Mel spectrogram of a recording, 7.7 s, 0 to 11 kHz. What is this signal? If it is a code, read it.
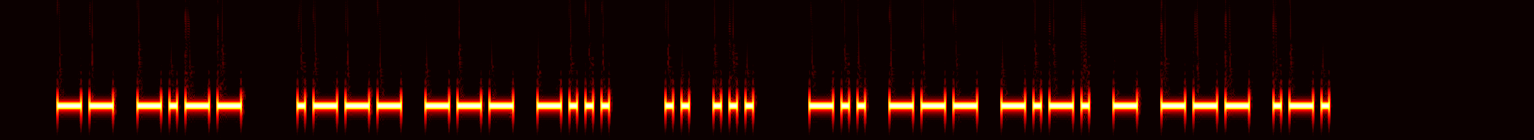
Morse code, heard as a keyed tone, about 30 wpm, 700 Hz. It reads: MY JOB IS DOCTOR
